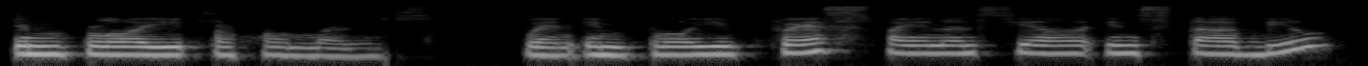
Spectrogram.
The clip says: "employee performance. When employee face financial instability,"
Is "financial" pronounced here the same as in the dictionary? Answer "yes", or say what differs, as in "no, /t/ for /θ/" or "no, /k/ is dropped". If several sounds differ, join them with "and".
no, /s/ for /ʃ/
